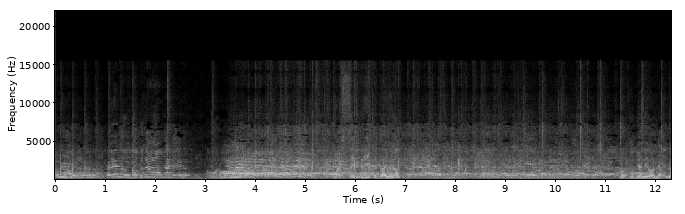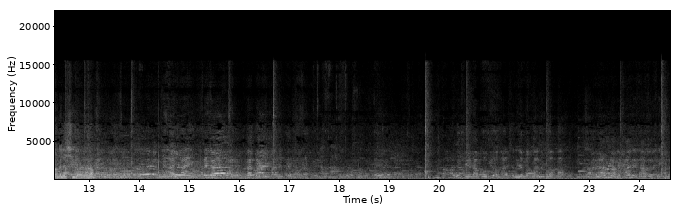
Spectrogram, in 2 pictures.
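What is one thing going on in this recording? A large crowd chatters and shouts loudly outdoors.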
